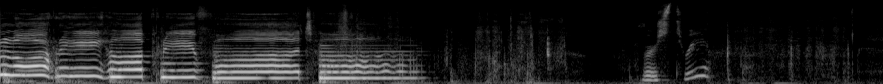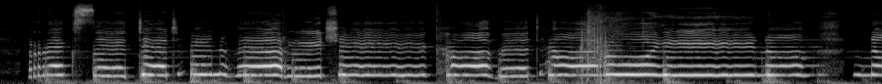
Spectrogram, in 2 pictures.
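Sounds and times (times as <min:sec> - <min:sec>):
soprano singing: 0:00.0 - 0:04.3, 0:09.1 - 0:17.6.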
